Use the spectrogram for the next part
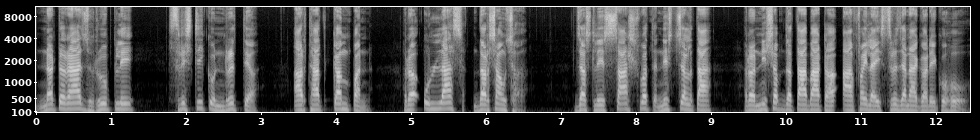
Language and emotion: Nepali, neutral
